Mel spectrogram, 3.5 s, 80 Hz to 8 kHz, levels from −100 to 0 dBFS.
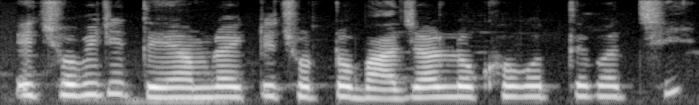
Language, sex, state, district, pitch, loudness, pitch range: Bengali, female, West Bengal, Cooch Behar, 255 Hz, -15 LUFS, 240-275 Hz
